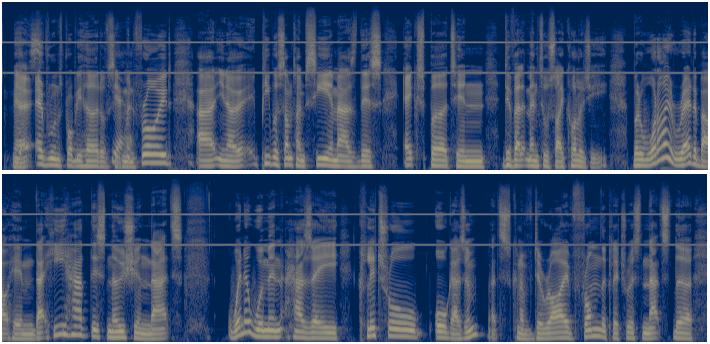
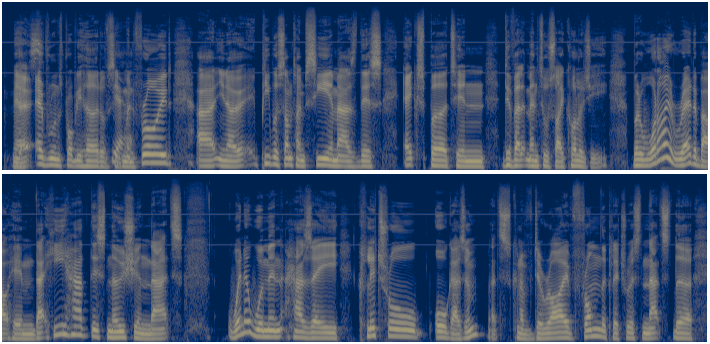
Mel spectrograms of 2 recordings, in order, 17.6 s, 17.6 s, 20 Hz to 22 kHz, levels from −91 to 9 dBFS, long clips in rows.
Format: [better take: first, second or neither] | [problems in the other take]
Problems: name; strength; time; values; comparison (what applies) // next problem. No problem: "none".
second | high-pitched whine; loud; throughout; 8 kHz, 9 dB below the speech; faint in the second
